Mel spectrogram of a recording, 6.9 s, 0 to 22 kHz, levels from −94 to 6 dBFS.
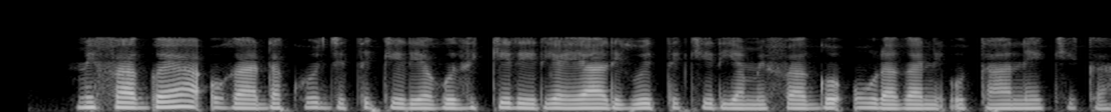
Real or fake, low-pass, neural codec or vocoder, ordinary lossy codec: real; 5.4 kHz; none; none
